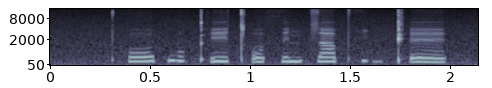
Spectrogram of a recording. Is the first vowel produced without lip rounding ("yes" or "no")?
no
